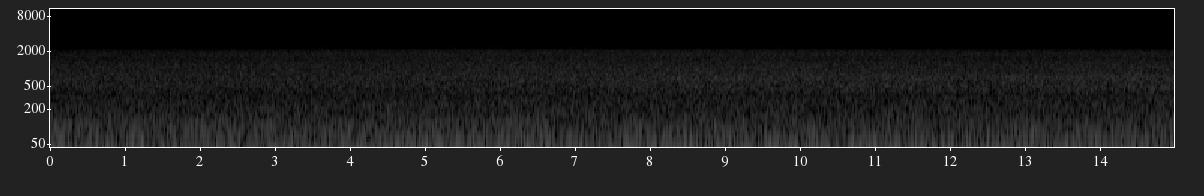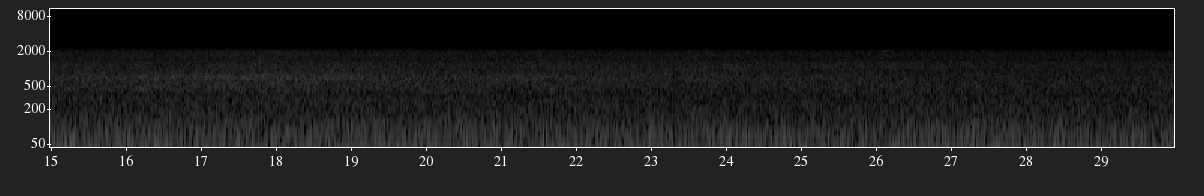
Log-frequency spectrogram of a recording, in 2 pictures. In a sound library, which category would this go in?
Soundscapes > Nature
